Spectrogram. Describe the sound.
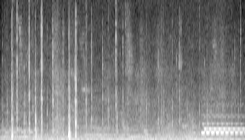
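Taps and clicks punctuate a busy office with murmuring voices, where staff answer telephones to handle immigration applicants' files; a steady electronic telephone ring cuts in near the end, clear.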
